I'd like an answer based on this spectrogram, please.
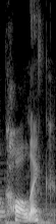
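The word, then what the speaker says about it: qulliq: t-r-a-n-q or tranq u-m-i-a-q or yumiac q-u-l-l-i-q or colic q-a-m-o-t-i-q or kamote thanks so much for checking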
